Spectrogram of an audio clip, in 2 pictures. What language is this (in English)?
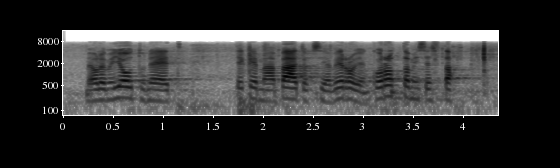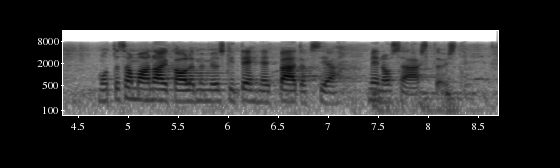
Finnish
